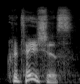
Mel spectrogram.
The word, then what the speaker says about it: Cretaceous: Cretaceous period. – get now you got me. Now you got me messed up. – Cretaceous. – Yeah, I said it right.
